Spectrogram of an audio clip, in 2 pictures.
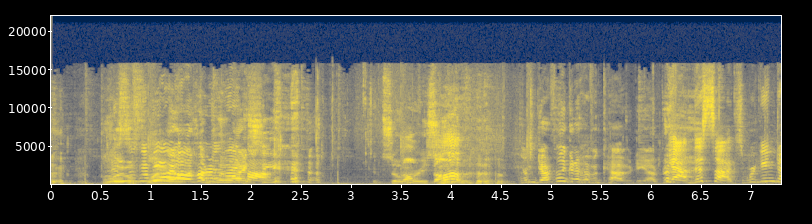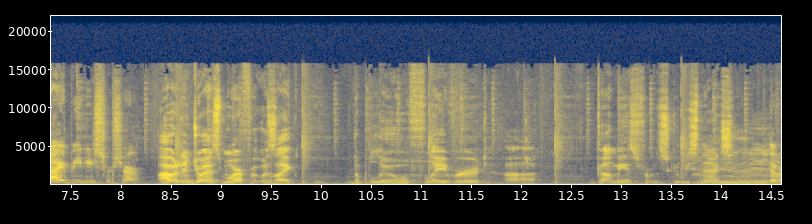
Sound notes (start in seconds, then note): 3.9 chuckles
